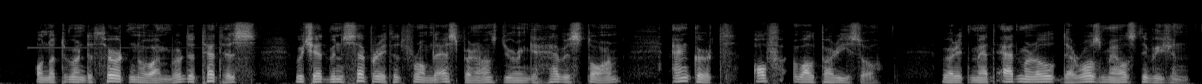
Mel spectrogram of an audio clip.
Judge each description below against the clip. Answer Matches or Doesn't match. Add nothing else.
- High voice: Doesn't match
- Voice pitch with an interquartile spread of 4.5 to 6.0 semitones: Doesn't match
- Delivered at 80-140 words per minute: Matches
